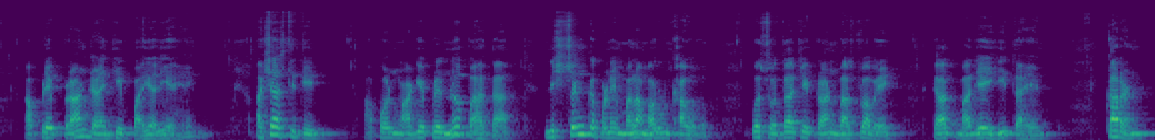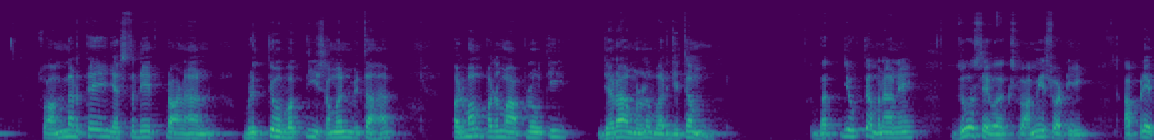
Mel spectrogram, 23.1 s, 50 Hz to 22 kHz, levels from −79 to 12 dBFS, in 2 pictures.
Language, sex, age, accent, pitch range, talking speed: Marathi, male, 60-79, native, 130-205 Hz, 110 wpm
